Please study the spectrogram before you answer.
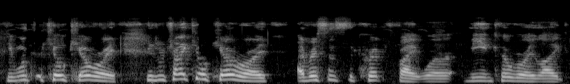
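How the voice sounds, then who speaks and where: A man's voice: high voice, normal speed, a little mellow, no echo, rough recording. A man playing a tabletop roleplaying game, talking casually about what his character does.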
